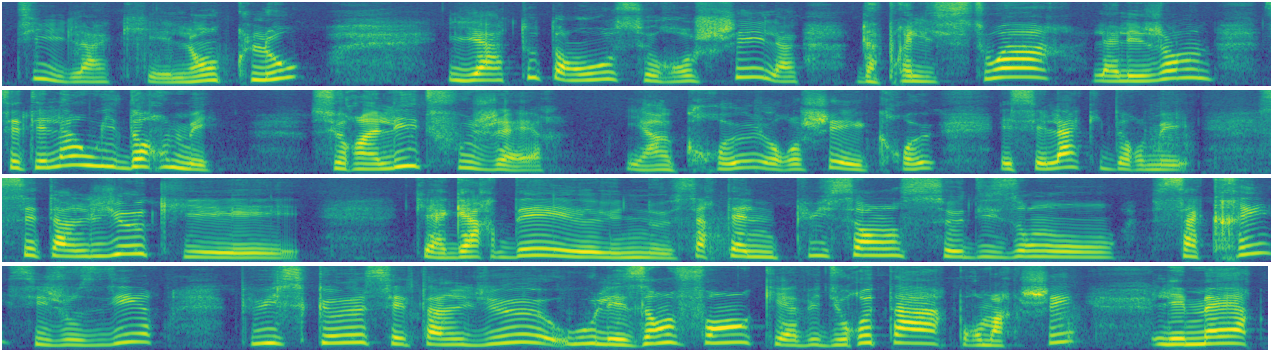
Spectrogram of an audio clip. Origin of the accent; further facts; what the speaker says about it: Ploumanac'h, Brittany, France; je suis de Poumalac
